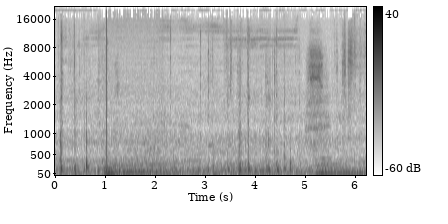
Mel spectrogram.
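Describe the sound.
A car pulls out of a parking space, giving a low, steady engine rumble and hum that runs throughout.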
